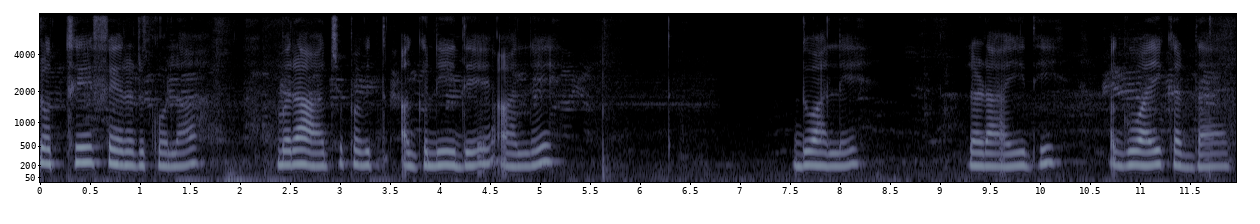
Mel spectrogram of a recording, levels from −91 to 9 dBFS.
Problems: constant background noise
